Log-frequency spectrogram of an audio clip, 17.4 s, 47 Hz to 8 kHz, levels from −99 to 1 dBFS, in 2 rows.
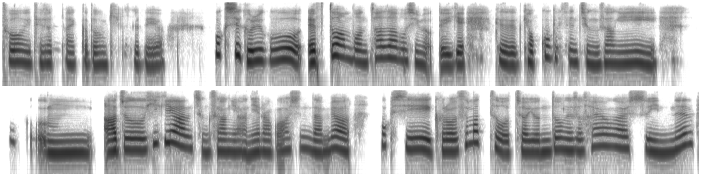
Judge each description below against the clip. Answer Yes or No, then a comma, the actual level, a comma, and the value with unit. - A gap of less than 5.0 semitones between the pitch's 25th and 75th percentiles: Yes, average, 4.0 semitones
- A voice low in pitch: No, high, 195 Hz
